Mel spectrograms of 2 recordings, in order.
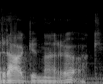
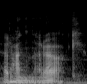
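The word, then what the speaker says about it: Ragnarök: he is Swedish and um it's called the Ragnarok. Ragnarok. Okay, if you want some pronunciation, there you know.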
